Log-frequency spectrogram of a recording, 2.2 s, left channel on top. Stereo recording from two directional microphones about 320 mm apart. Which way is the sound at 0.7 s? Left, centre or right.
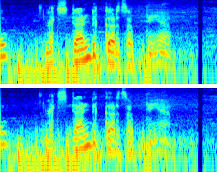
Right.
